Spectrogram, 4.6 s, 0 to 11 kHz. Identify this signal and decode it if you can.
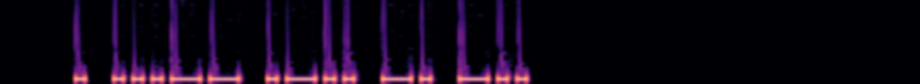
Morse code, heard as a keyed tone, about 25 wpm, 700 Hz. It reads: E3LND
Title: Code Groups - 5 Letter:Numbers - 25wpm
